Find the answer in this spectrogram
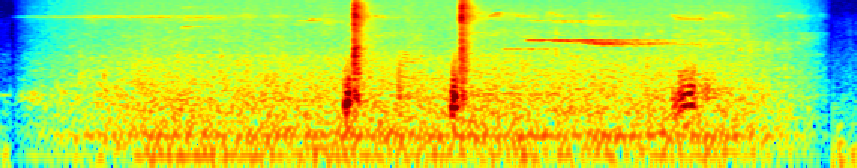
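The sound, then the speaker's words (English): Vultures hiss in short, breathy bursts: two sharp hisses close together, then a softer third one, set against a quiet, faintly noisy outdoor background with no talking. “and hisses, and you usually only hear them do this when they're on the nest site.”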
